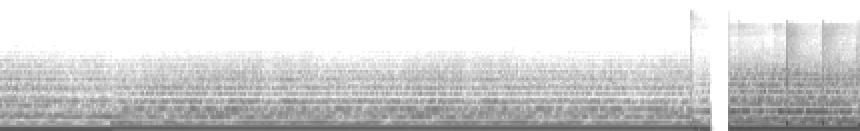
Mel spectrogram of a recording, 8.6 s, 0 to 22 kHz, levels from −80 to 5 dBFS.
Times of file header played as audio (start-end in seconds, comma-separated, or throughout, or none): none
